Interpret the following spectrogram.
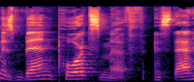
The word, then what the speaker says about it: Ben Portsmouth: His name is Ben Portsmouth. Is that how you pronounce it? Ben. Yeah, Ben Portsmouth.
